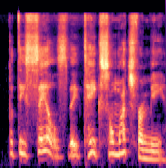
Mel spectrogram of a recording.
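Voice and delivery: fearful, pleading, begging tone. A wife answers her husband, who wants another sail woven; pleading. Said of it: "she pleaded".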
